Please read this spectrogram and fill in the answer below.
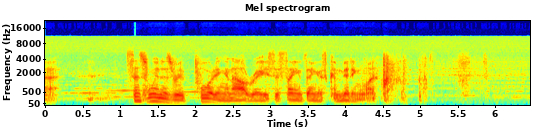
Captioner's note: paper crumpling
